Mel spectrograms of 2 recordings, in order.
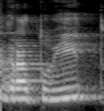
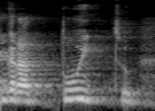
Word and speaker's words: gratuito: O correto é gratuito, né? É um ditongo aí, e é o encontro da vogal U com a semivogal I.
